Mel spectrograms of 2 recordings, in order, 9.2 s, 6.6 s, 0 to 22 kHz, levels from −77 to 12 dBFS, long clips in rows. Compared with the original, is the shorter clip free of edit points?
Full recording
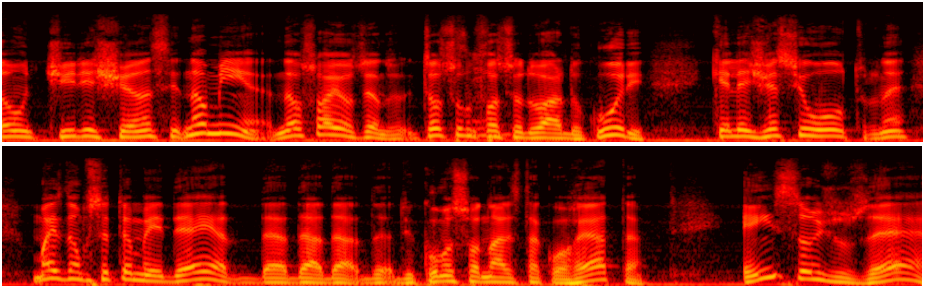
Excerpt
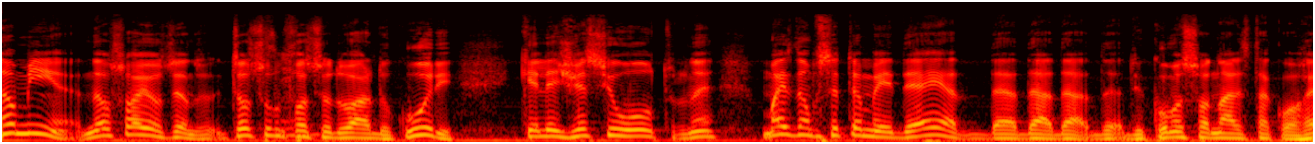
yes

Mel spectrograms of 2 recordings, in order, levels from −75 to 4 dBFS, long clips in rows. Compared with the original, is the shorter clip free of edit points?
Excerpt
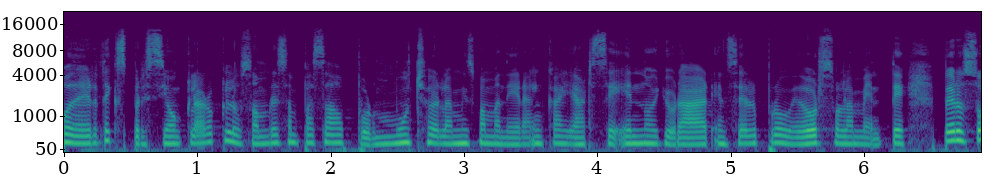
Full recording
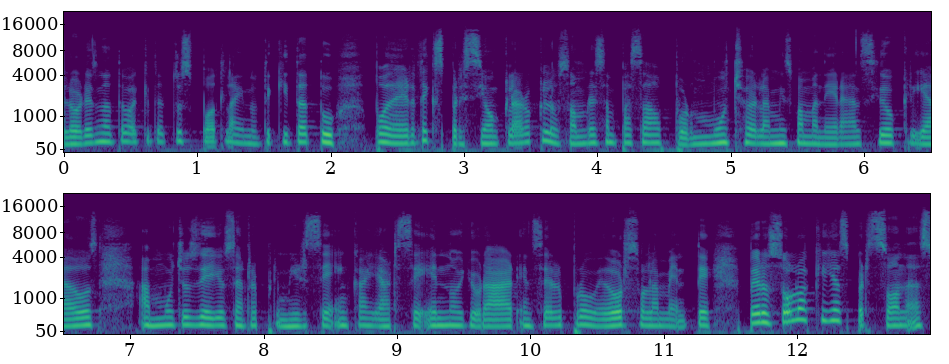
no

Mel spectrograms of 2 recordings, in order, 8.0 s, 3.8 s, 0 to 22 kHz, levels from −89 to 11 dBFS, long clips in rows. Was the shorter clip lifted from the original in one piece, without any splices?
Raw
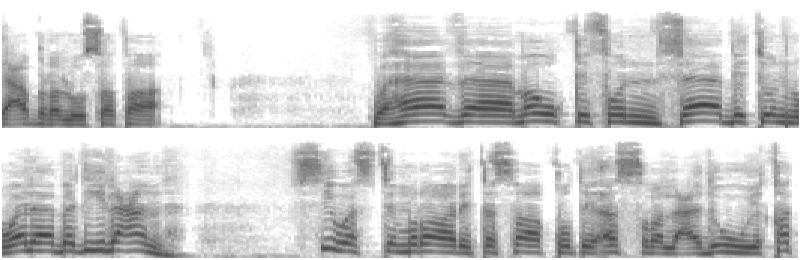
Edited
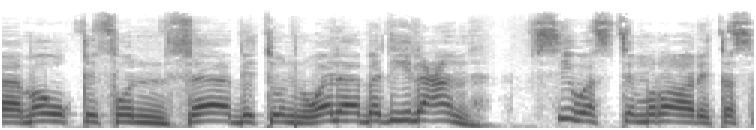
no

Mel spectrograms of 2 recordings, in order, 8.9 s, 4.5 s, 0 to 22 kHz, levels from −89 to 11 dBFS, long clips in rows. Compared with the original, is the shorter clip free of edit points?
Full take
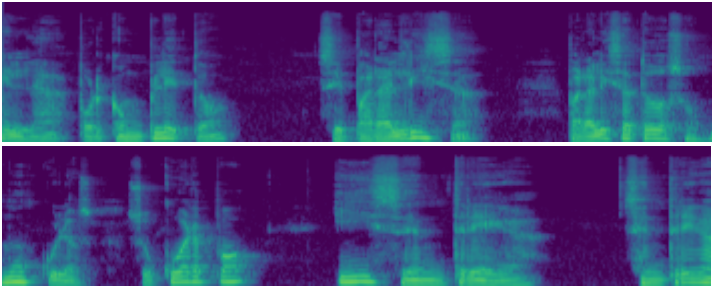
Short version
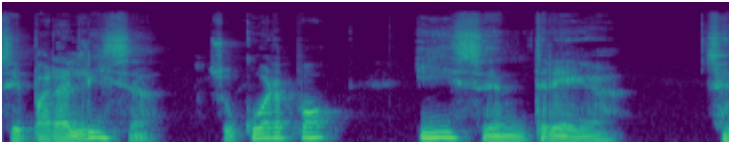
no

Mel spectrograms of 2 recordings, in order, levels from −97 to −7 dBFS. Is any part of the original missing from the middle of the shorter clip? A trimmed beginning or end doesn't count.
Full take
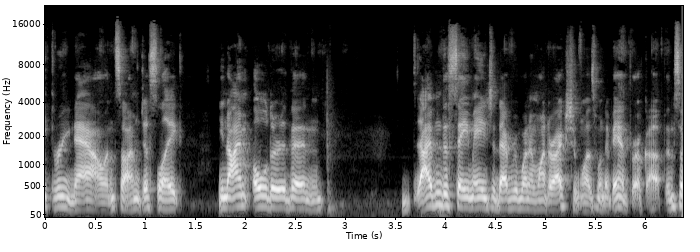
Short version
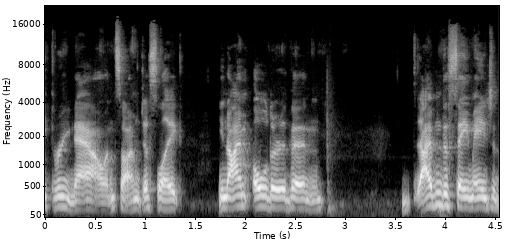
no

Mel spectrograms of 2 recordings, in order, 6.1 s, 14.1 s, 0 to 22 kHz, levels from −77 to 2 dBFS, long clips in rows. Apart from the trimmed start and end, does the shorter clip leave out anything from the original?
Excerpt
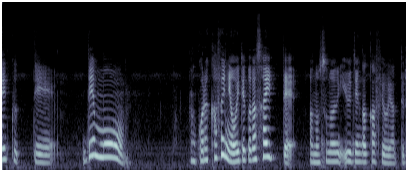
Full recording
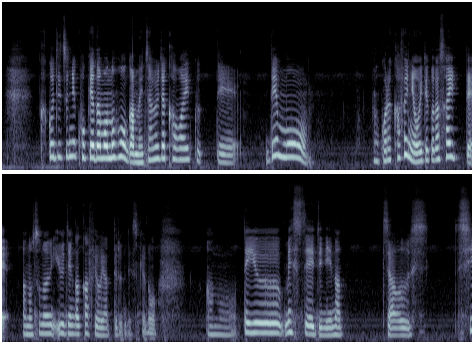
no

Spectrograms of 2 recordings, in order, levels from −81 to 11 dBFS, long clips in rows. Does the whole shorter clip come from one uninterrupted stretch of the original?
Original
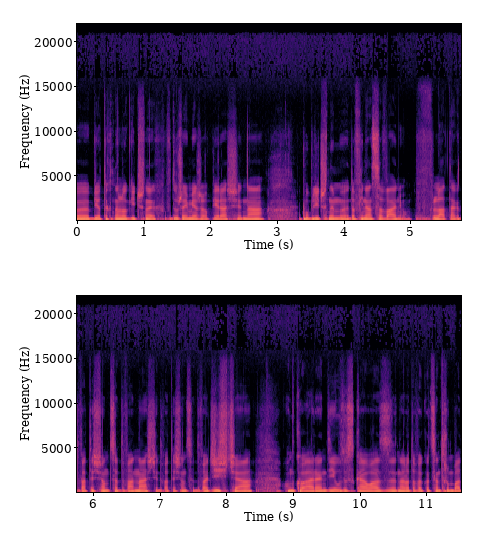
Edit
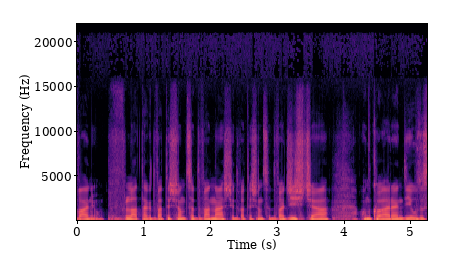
yes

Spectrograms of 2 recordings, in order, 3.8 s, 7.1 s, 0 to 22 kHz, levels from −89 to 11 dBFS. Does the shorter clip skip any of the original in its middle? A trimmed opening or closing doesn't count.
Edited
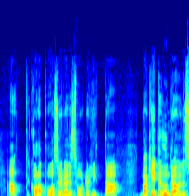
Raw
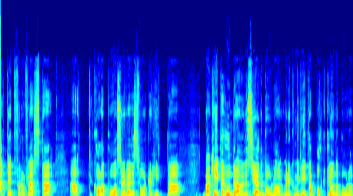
no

